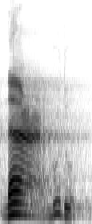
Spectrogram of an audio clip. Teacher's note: Bainiyah itu mengalir sesaat. Alirkan ain sesaat. Na'budu. Tuh ada aliran sesaat.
